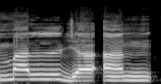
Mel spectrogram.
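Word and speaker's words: ملجأً: دو جو زبر ہیں, اس کو آپ نے مل جا ان پڑھنا ہے, مل جن نہیں پڑھنا. لو یجدون ملجأن, لو یجدون ملجأن, اس کا اگر ہجے کریں گے تو کیسے کریں گے؟ میم لام زبر مل, جیم زبر جا, مل جا, اس کو حمزہ پڑھیں گے, حمزہ دو زبر ان, ایسے اس کا ہجے کریں گے, حمزہ دو زبر ان, ملجأن.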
